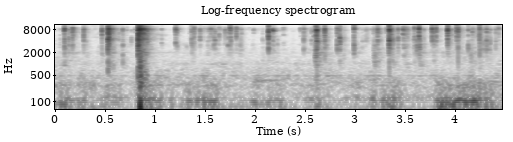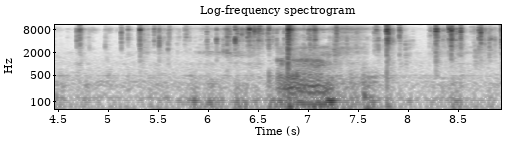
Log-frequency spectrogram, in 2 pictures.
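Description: Rapid small plastic clicks and snaps from a Transformers action figure's joints and panels being worked by hand during transformation, with one sharper, louder snap about a second in.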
